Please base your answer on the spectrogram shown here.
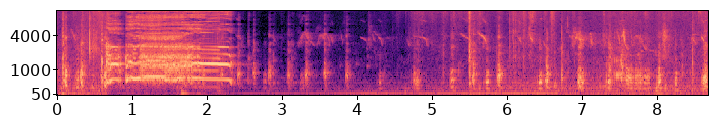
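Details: Domestic chickens rushing out of their coop into a garden in the morning: a loud, harsh, sustained crow of about one and a half seconds, then a run of short, quick clucks from several birds.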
